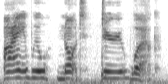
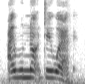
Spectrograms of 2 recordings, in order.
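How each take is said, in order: First: I will not do work, slow and deliberate, leaning on will; slow, stern promise to herself; self-lecture, word by word; firm promise. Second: I will not do work, pressed again with weight on do; telling herself off, insistently; insistent repeat. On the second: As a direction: repeat it like a scolding. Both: Real, not acted. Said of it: "Are you listening?".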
